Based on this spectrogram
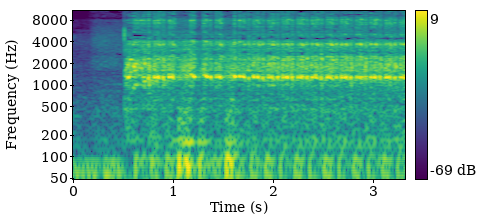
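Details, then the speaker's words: Non-starting Honda VFR400R NC30, ignition left on overnight, coolant low, some fuel spilled, cranked with spark plug caps removed: quick even starter whir with a light rhythmic chug and no firing. "Bueno, ahora lo que voy a hacer es sacar las pipas de bujía y le damos al arranque."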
